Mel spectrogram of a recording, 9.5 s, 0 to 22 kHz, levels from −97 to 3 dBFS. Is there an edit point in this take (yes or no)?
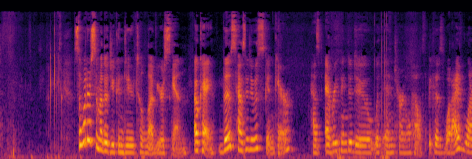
yes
